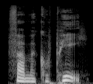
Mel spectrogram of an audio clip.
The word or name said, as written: farmakopé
